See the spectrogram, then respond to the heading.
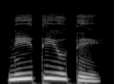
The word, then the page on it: ನೀತಿಯುತ: nītiyuta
